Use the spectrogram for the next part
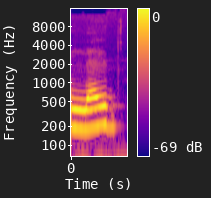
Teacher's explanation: वे व्यंजन जिनके उच्चारण में जीवा मसूड़े को छूती है, अर्थात हवा जीवा के अगल बगल से निकल जाती है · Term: पार्श्विक व्यंजन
